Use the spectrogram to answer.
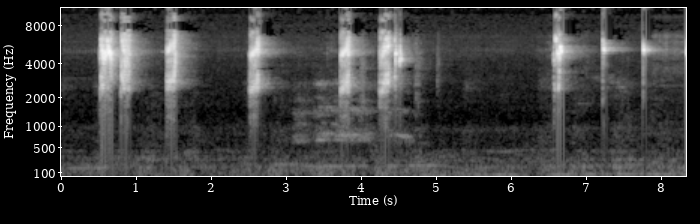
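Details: Lovebird singing in the morning to prompt others of its kind: scratchy high double chirps at uneven intervals, then three cleaner, thin descending chirps near the end, with a faint low murmur underneath.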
